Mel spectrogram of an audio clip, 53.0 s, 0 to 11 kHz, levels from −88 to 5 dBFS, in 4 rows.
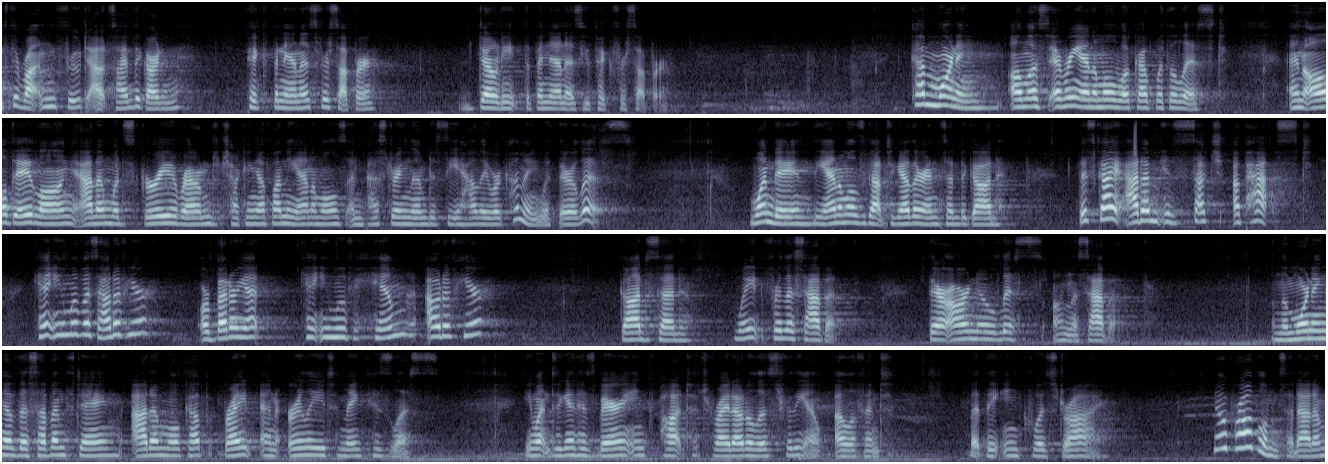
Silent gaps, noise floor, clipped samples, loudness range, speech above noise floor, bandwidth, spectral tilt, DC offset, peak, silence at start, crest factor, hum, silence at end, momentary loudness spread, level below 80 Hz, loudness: none; -55 dBFS; under 0.1%; 8 LU; 35 dB; 10.5 kHz; -6.5 dB/octave; under 0.1%; 0 dBFS; 0 s; 22 dB; none; 0 s; 15 LU; -58 dBFS; -20 LUFS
